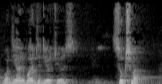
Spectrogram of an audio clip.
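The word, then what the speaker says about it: सूक्ष्म: Sukshma. Bengali, Shukha. It's written the same way but pronounced differently.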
